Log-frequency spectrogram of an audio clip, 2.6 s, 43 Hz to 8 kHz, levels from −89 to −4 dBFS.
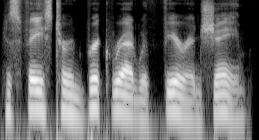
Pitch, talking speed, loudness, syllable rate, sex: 110 Hz, 210 wpm, -17 LUFS, 4.7 syllables/s, male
